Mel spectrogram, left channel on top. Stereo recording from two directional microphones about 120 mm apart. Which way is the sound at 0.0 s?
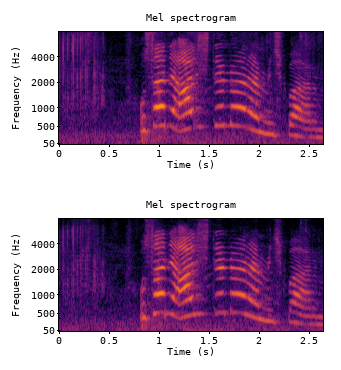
30° right (ahead or behind).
